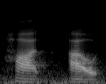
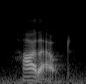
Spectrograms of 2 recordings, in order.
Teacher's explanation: I don't break between hot and out. Hot, out. I link the two, hot, out.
